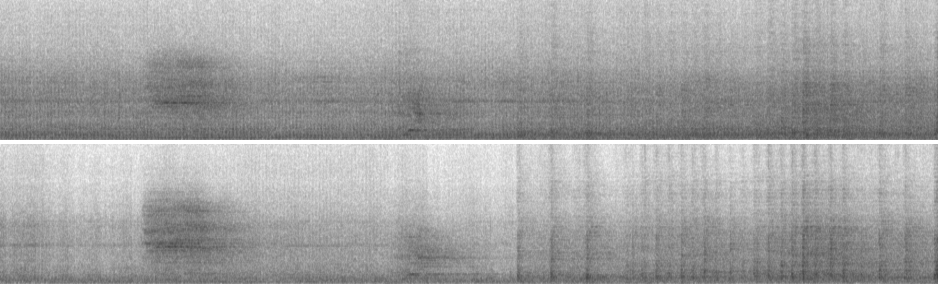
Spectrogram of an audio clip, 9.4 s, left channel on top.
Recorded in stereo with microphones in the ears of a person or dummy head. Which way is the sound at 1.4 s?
85° right.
